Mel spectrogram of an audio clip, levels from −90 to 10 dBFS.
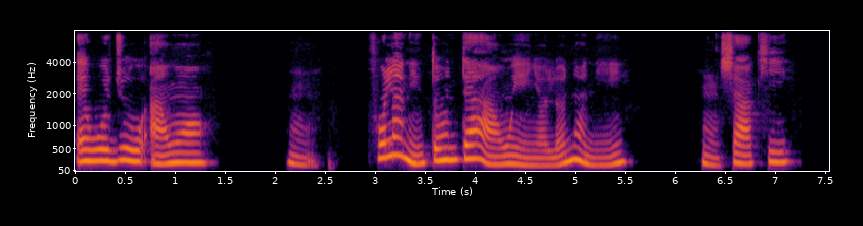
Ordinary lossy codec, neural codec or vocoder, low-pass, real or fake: none; none; none; real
